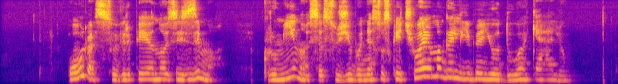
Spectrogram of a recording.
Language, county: Lithuanian, Vilnius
